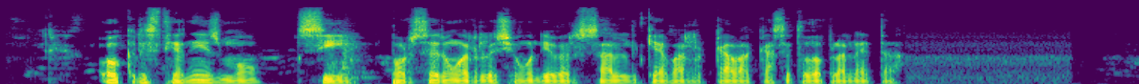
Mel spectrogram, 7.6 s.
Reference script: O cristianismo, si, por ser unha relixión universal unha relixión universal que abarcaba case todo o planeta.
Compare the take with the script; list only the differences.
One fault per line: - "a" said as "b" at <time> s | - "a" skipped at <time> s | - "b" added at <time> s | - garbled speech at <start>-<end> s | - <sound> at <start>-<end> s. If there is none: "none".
- "unha relixión universal" skipped at 4.1 s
